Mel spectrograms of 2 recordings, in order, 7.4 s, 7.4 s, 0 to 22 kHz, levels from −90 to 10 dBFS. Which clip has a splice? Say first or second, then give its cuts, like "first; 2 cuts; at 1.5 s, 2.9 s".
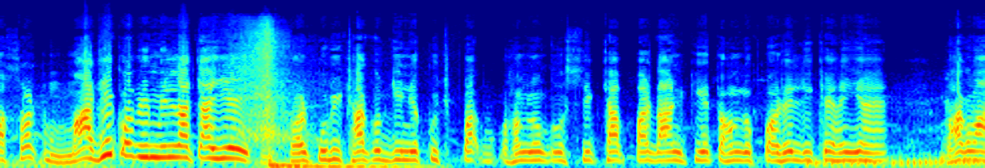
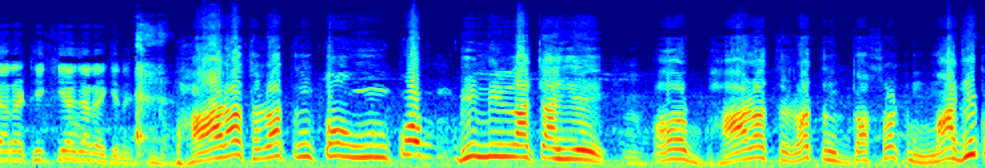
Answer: first; 1 cut; at 2.0 s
